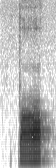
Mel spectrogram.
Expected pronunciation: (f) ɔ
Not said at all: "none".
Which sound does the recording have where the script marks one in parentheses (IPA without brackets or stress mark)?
p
